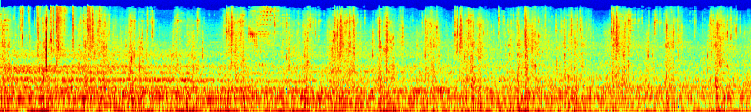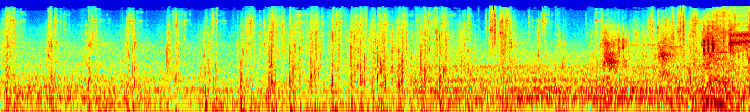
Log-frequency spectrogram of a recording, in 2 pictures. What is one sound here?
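Heavy boots thud steadily on a hard floor.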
